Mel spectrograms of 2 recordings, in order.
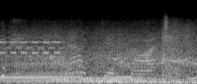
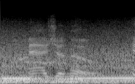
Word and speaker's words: Maginot: Maginot. Welcome to the show. Thanks, Amy. However, you have mispronounced my name. It's Madge, which rhymes with badge, as in duh, and no as in more than you. Maginot.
